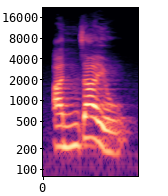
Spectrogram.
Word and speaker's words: 앉아요: 앉아요, sit. 니은 stays. 지읒 moves.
